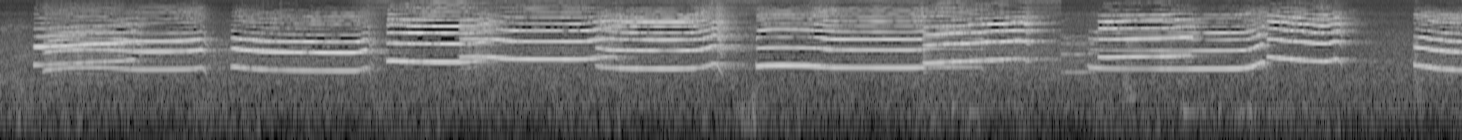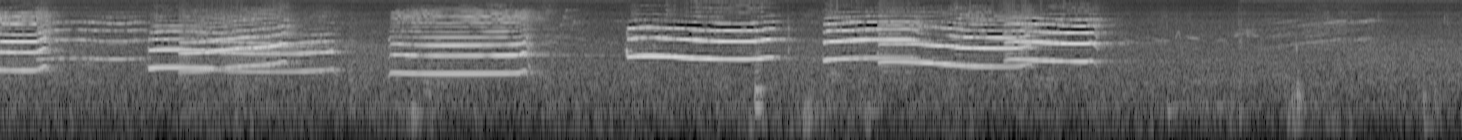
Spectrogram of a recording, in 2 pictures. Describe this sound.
Lemur sfx
Indri lemurs calling. Recorded in the field in Madagascar.
Lemur, Indri, Madagascar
